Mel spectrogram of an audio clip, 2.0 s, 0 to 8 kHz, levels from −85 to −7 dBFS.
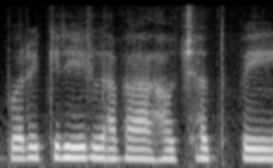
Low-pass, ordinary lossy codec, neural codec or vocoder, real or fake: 7.2 kHz; none; codec, 16 kHz in and 24 kHz out, 0.6 kbps, FocalCodec, streaming, 2048 codes; fake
